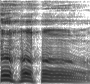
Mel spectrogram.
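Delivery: very jolly Santa laugh. Doing a best Santa ho ho ho when asked: very jolly ho ho ho. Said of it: "Very jolly".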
